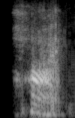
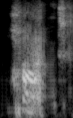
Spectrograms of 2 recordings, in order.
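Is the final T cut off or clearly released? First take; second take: cut off; released. First: The final T is cut off with no release. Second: The final T is clearly released and audible. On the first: "my real natural pronunciation of this word is hot" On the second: "this one I'm pronouncing the T pretty clearly so you can hear it"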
